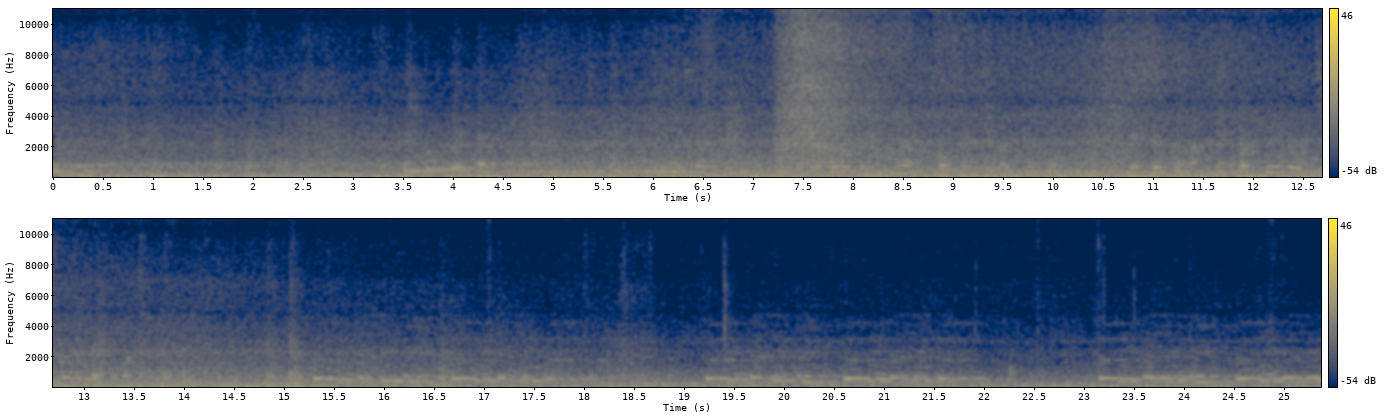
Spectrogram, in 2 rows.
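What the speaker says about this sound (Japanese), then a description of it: "1番線に電車が到着いたします。" A Midosuji Line subway train at Umeda station during weekday morning rush hour, with continuous rumbling and rail noise under station hubbub, while a station announcement plays over a loudspeaker.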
